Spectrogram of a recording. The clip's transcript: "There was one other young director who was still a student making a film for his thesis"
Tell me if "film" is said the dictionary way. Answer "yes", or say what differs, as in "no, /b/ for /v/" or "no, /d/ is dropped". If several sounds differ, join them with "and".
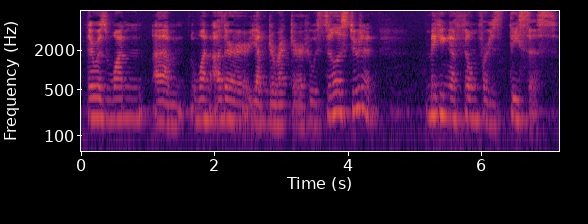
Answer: yes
